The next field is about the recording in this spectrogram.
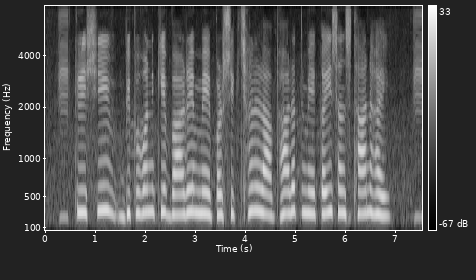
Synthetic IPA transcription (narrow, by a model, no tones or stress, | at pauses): kɾɪʃibɪpəʋənkebaɾemẽpɾəʃɪkt͡ʃʰənlabʱaːɾət̪mẽkəisə̃nst̪ʰaːnɦəj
